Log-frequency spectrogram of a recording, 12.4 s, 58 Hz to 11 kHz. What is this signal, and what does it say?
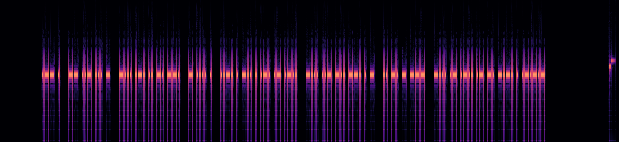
Morse code, heard as a keyed tone, about 44 wpm, 700 Hz. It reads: WE MUST BRING THE FEDERAL BUDGET INTO BALANCE.
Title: Sentences from Top 1200 Words 45wpm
